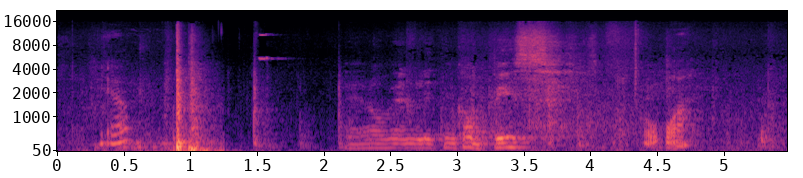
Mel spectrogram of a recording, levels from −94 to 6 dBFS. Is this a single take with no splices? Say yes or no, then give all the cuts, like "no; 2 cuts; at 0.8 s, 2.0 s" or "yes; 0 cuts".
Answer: yes; 0 cuts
